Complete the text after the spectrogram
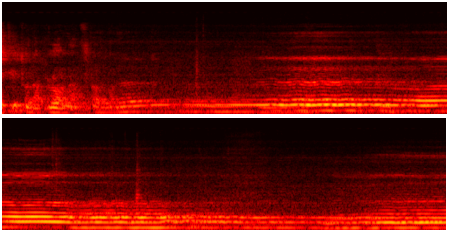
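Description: A choir of men and women sings in sustained harmony.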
